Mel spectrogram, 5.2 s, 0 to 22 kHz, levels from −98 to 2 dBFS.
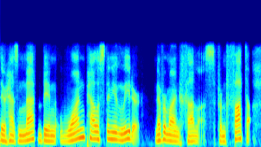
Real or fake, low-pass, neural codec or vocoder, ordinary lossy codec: fake; 7.2 kHz; codec, 24 kHz, 0.9 kbps, WavTokenizer, large speech release; Opus, 32 kbps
